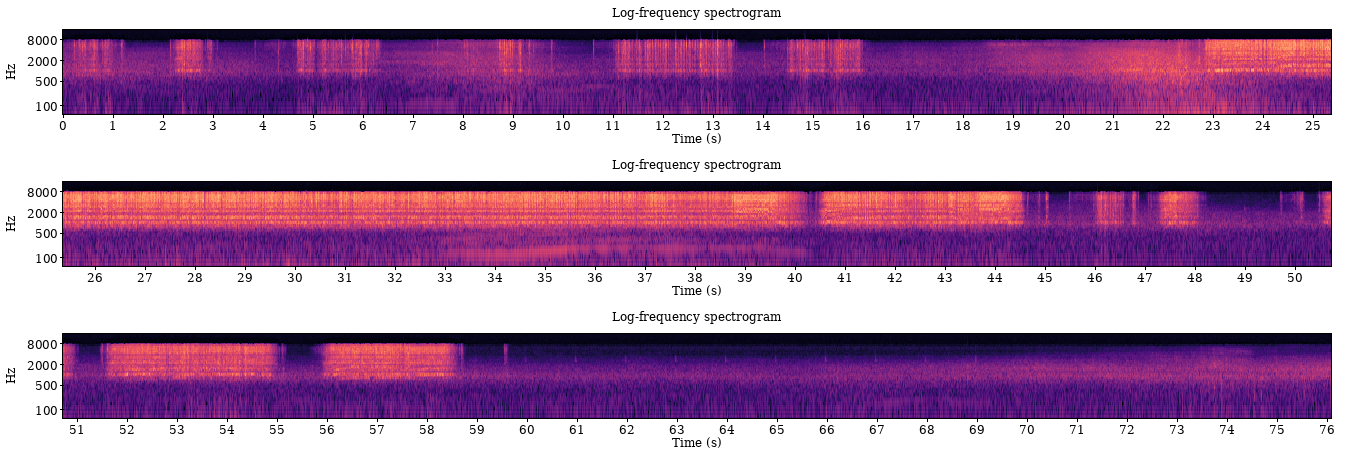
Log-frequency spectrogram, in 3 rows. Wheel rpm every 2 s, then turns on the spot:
10, 20, 10, 10, 10, 10, 30, 10, 10, 0, 0, 40, 170, 200, 200, 200, 200, 200, 200, 180, 90, 190, 80, 20, 0, 10, 90, 70, 80, 50, 0, 0, 0, 0, 0, 0, 0, 0.
0-2 4-16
